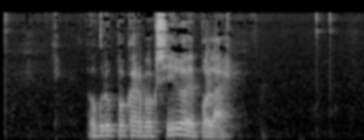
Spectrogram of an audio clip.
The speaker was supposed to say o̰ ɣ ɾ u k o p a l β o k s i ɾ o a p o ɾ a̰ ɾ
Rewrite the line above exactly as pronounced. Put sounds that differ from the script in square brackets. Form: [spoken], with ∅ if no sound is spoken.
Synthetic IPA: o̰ ɣ ɾ u [p] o [k] a [ɾ] β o k s i [l] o [ɛ] p o [l] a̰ ɾ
